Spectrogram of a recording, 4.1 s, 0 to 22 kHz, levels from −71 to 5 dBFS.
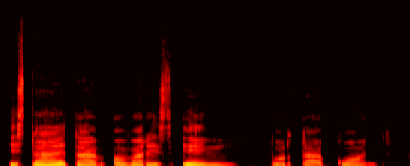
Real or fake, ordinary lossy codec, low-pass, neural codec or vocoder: fake; none; 19.8 kHz; vocoder, 44.1 kHz, 128 mel bands, Pupu-Vocoder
